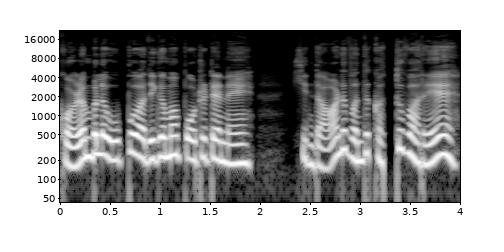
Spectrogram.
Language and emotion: Tamil, fearful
